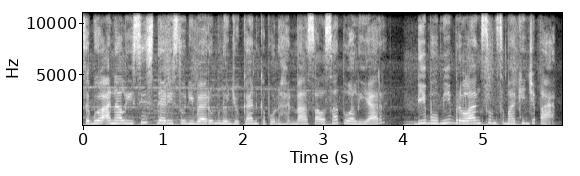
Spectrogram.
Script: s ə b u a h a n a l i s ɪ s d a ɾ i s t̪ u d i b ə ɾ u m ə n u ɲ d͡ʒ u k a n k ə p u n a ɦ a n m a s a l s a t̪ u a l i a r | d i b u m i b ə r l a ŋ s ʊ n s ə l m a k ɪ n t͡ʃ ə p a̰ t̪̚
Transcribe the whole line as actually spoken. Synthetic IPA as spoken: s ə b u a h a n a l i s ɪ s d a ɾ i s t̪ u d i b a ɾ u m ə n u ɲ d͡ʒ u k a n k ə p u n a ɦ a n m a s a l s a t̪ u a l i a r | d i b u m i b ə r l a ŋ s ʊ ŋ s ə m a k ɪ n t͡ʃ ə p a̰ t̪̚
